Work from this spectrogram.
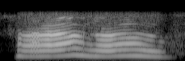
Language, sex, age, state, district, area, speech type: Odia, female, 45-60, Odisha, Sundergarh, rural, conversation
